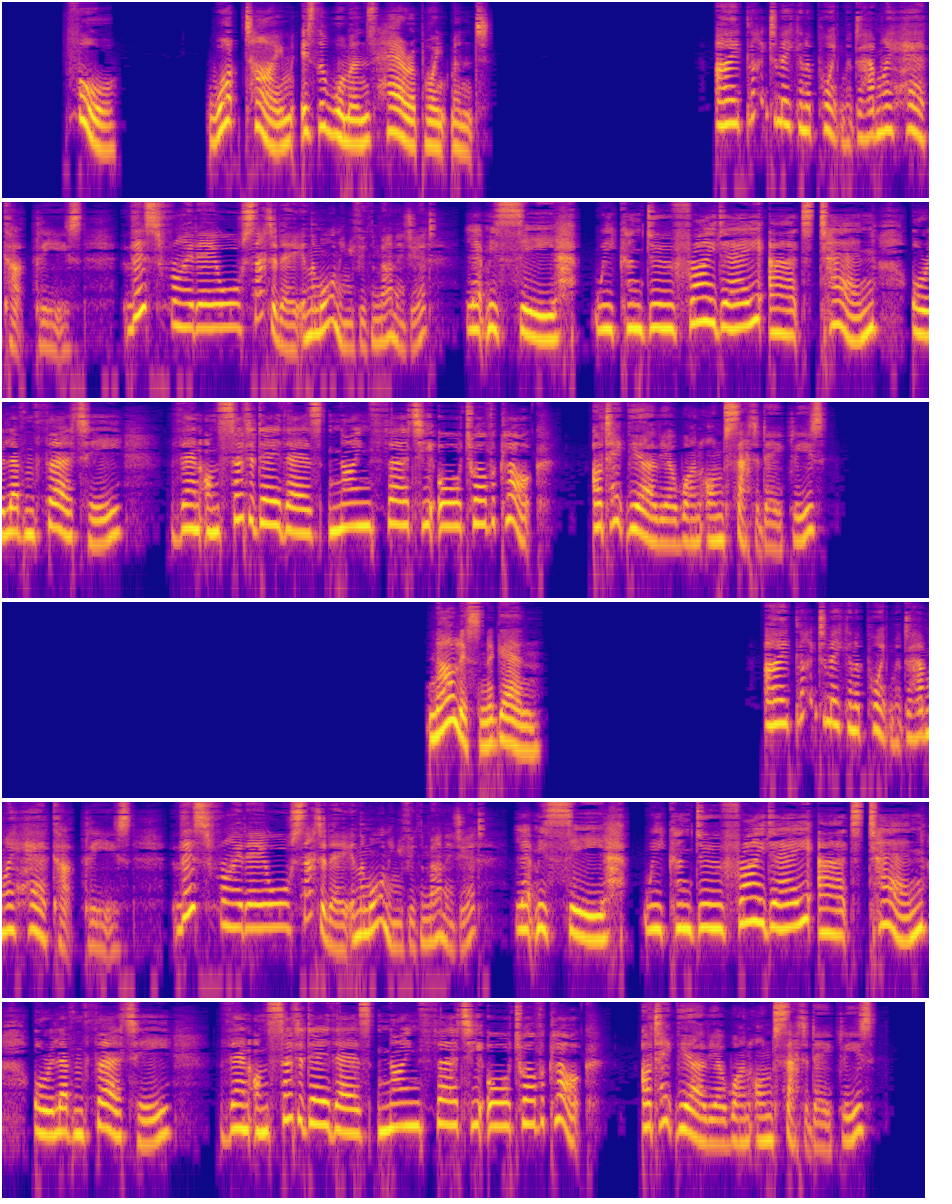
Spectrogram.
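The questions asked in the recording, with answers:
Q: What time is the woman's hair appointment?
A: 9:30 on Saturday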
